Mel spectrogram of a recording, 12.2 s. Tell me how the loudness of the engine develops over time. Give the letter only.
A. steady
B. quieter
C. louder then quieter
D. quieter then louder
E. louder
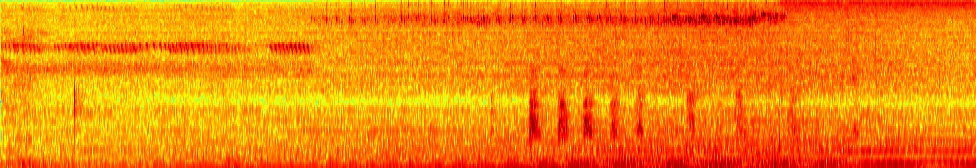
E.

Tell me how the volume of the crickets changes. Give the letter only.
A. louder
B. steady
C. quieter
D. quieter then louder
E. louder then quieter
E.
